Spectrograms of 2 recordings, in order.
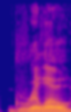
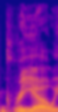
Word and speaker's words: Grillo: as played by Frank Grillo, not Griot, even though I want it to be Griot. It's not, though.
